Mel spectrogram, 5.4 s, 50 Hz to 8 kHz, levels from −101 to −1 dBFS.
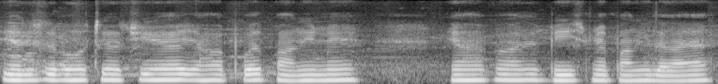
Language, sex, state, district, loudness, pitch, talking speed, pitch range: Hindi, male, Uttar Pradesh, Hamirpur, -16 LUFS, 150 Hz, 180 wpm, 145-155 Hz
